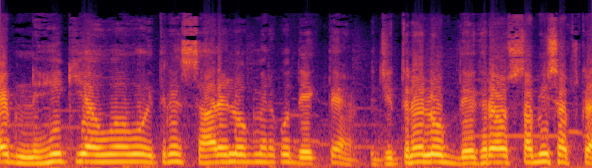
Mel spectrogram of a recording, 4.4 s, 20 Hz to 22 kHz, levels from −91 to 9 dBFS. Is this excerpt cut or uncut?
cut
